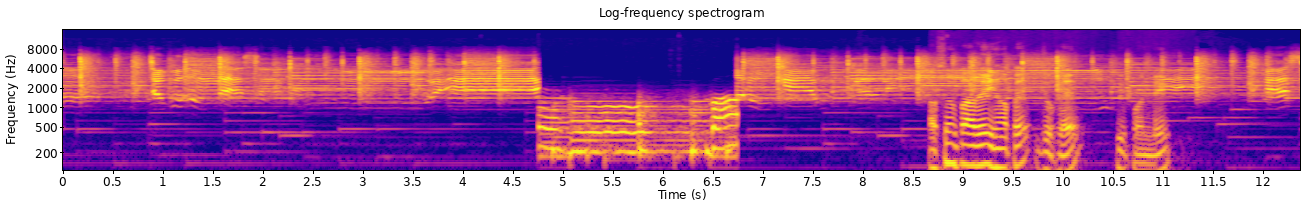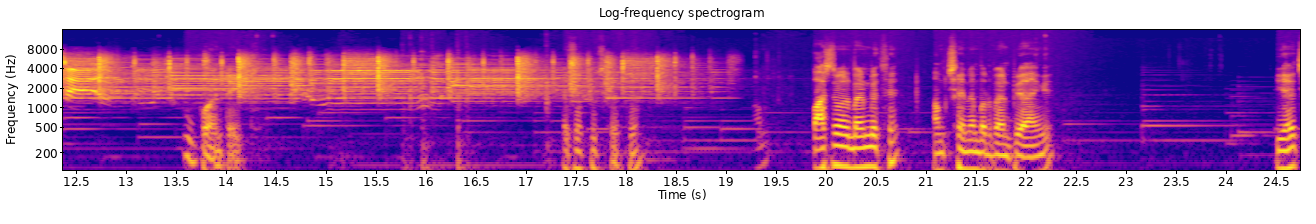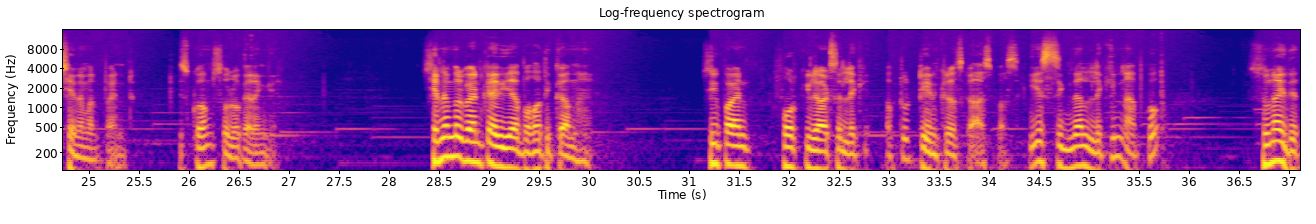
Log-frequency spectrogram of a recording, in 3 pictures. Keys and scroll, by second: 15.6-16.9 typing, 17.2 Return, 19.5 space, 33.2-36.3 typing.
